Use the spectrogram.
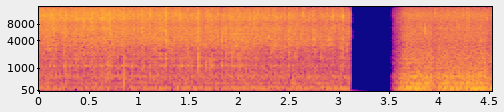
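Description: Onions and whole spices fry in hot oil with a dense, even sizzling hiss close by, broken by a short silent gap before the crackle resumes.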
